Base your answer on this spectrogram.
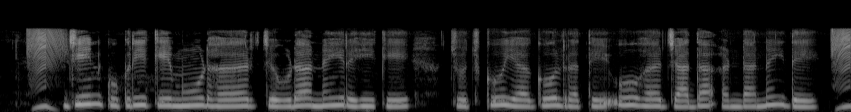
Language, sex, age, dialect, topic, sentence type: Chhattisgarhi, female, 51-55, Northern/Bhandar, agriculture, statement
